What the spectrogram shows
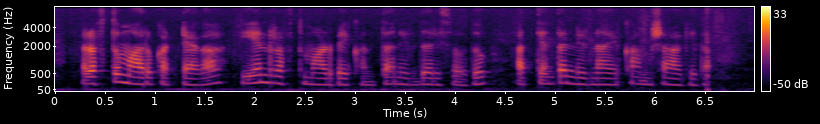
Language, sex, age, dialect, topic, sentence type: Kannada, female, 18-24, Dharwad Kannada, banking, statement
